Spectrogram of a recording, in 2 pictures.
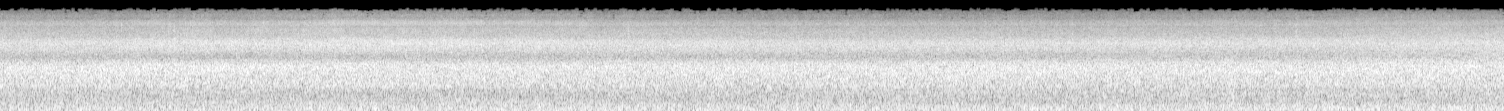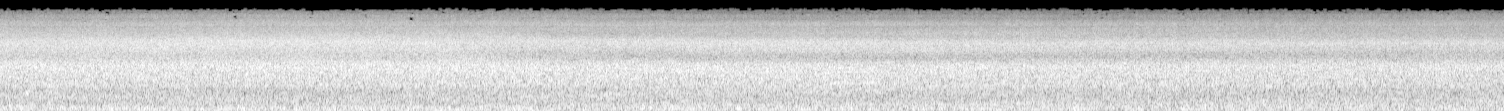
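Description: Waterfall cascade: water rushing steadily over smooth rock and between boulders in a continuous, even rush.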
